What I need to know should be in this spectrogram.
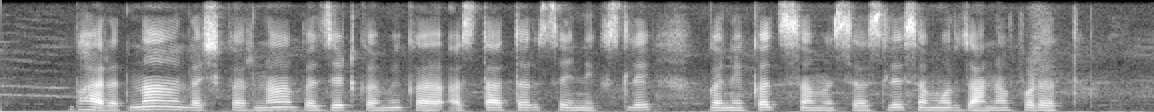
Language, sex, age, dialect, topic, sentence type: Marathi, male, 18-24, Northern Konkan, banking, statement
